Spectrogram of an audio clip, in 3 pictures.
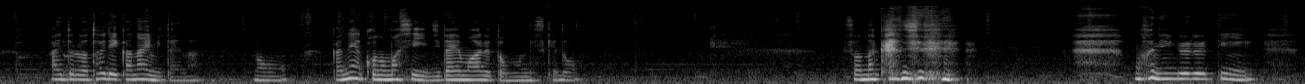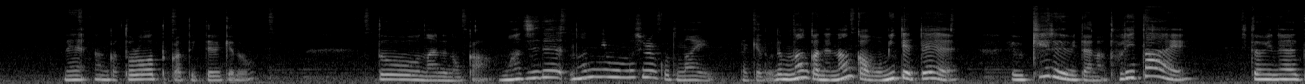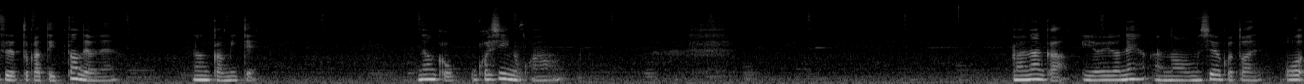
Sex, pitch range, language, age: female, 190-260 Hz, Japanese, 20-39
